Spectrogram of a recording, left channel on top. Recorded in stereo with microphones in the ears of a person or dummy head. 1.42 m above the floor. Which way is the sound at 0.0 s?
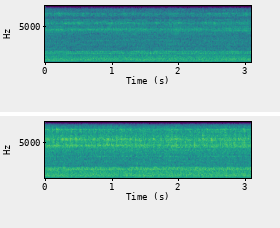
70° right (ahead or behind).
